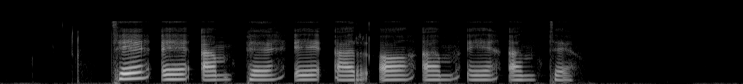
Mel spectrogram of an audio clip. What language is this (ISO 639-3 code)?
nor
